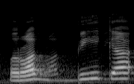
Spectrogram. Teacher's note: را کو آپ پر پڑھیں گے کیونکہ را پر زبر ہے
